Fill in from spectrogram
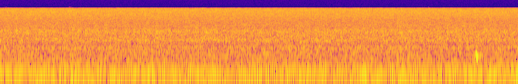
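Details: Indoors, a constant low hum and hiss runs throughout, broken only by a single faint tap near the end, with no animal voice heard.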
